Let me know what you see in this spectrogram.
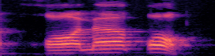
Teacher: یہ خوا بھی موٹا، قاف بھی موٹا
